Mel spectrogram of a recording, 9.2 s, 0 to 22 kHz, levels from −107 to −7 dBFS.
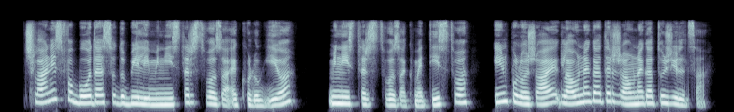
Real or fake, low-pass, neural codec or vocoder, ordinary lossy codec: real; 10.8 kHz; none; none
